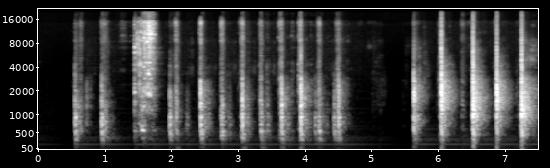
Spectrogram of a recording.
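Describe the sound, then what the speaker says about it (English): Macadamia nuts are whacked in half on a hard kitchen surface: a run of about fourteen sharp, close knocks in an uneven rhythm, a brief pause, then four more firm strikes, with no talk. "There's a few of them still that need to be like whacked in half maybe."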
